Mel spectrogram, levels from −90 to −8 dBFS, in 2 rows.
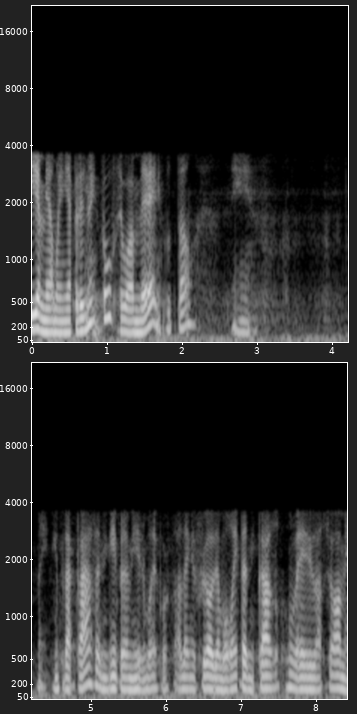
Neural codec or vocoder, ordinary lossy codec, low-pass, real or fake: autoencoder, 22.05 kHz, a latent of 192 numbers a frame, VITS, trained on many speakers; none; 3.6 kHz; fake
